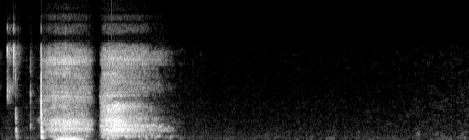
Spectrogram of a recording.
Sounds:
Sigh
